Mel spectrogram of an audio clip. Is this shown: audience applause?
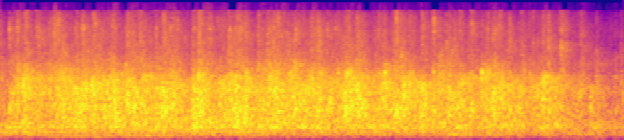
yes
